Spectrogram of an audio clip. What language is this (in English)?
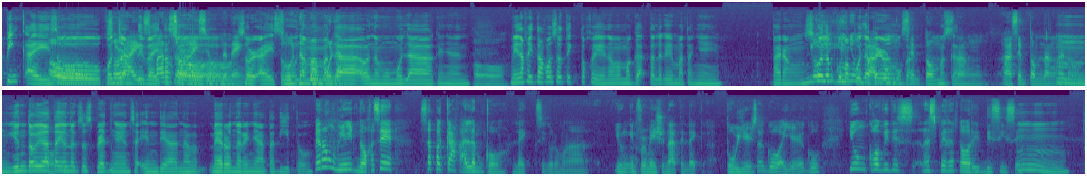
Filipino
